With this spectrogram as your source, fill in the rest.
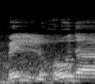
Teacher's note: ہا جو حلق کے نیچے والے حصے سے ادا ہوگی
